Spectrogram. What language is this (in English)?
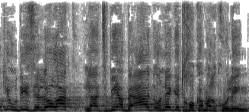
Hebrew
